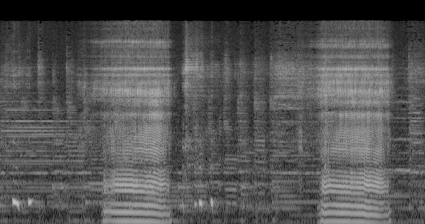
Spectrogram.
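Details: Two long, loud, buzzing snores with a droning, almost musical tone and small clicks between, from a man's friend passed out asleep, snoring like a lion.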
